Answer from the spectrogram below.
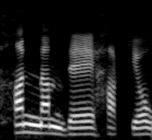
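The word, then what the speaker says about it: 한남대학교: parts of korea so in korean that is pronounced han nam day hakyo which is han nam university oh let me change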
